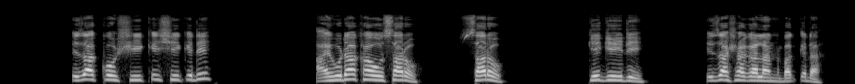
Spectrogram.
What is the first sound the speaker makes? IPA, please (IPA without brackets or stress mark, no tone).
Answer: ʔ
